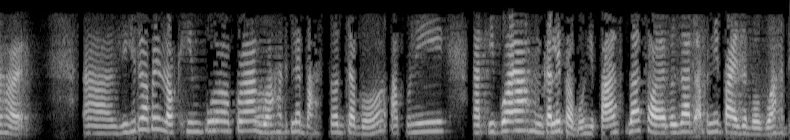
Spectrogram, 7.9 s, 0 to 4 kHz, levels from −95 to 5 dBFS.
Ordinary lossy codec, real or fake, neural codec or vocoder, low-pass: AAC, 16 kbps; real; none; 3.6 kHz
